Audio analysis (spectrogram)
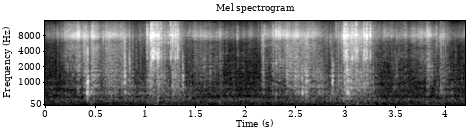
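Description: A hand squeezes and crumbles a small lump of dry sand-cement into loose dry grains in a tub, while the other hand holds a large, solid, dry sand-cement block. Bright, gritty crunches and crackles come in uneven bursts over a steady, grainy hiss.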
